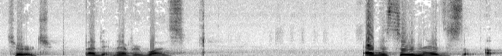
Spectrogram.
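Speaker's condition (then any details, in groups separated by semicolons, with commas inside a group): Essential tremor; more than half of life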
